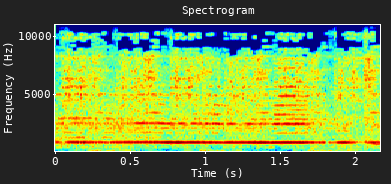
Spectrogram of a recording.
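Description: Chhattisgarhi jasgeet devotional music: one long, steady held high note over a regular low drum beat.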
